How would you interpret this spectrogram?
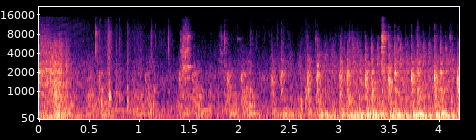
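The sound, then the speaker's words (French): A boat engine idles with a steady low rumble throughout, running smoothly like clockwork, while birds chirp and coo intermittently over the continuous mechanical hum. “Écoute, Yves dit qu'il tourne comme une horloge.”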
